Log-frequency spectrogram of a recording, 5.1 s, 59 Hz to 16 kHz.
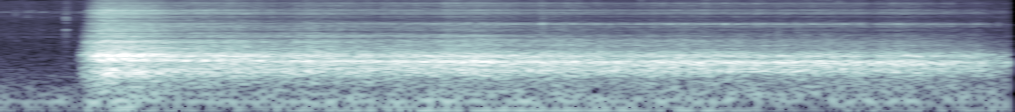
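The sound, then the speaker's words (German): Slow breathing during a relaxed breathing exercise paced at four seconds in and six seconds out. A steady, continuous breathy airflow starts abruptly and holds for several seconds at a moderate level, with no talk. “4 Sekunden einatmen. Ich habe eine Uhr vor mir. Also. Ja. Und 6 Sekunden ausatmen.”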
